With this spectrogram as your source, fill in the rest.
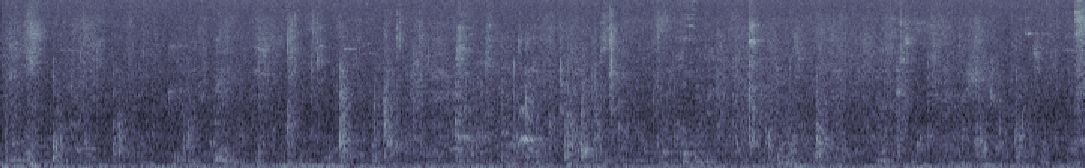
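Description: A man talks to an audience from across a large room.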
